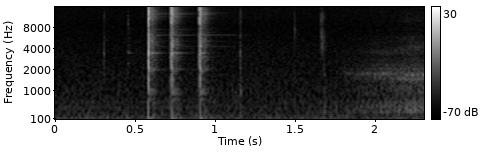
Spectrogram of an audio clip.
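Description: Hand crimping pliers clicking as they close on a wire terminal: three sharp clicks in quick succession about half a second in, then a couple of faint ticks.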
